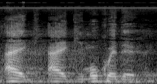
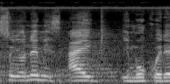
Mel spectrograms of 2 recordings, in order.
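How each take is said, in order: First: Slow, repeating Ike like a light stammer; mock stammer. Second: Said in the usual way. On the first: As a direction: stumble gently on Ike, Ike. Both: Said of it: "the stammer is so bad".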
